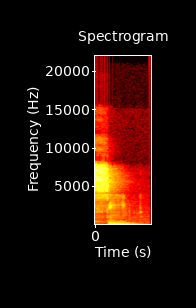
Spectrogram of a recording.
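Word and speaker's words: שׂ: character on the right if it's to the right then it's Sheen that's to the left then it's seen okay so maybe some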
